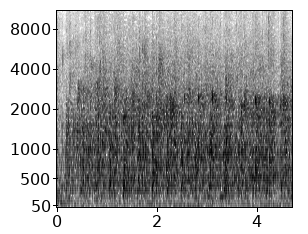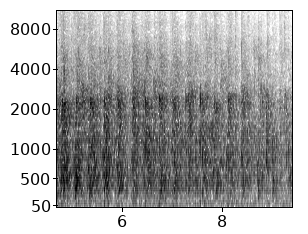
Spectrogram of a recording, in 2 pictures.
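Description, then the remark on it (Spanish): An audience applauds to God during a sermon, many hands clapping in a dense, loud, continuous wash for several seconds, with rhythmic pulses emerging toward the end as the clapping falls into a beat. “Me falta aplauso al Eterno.”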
